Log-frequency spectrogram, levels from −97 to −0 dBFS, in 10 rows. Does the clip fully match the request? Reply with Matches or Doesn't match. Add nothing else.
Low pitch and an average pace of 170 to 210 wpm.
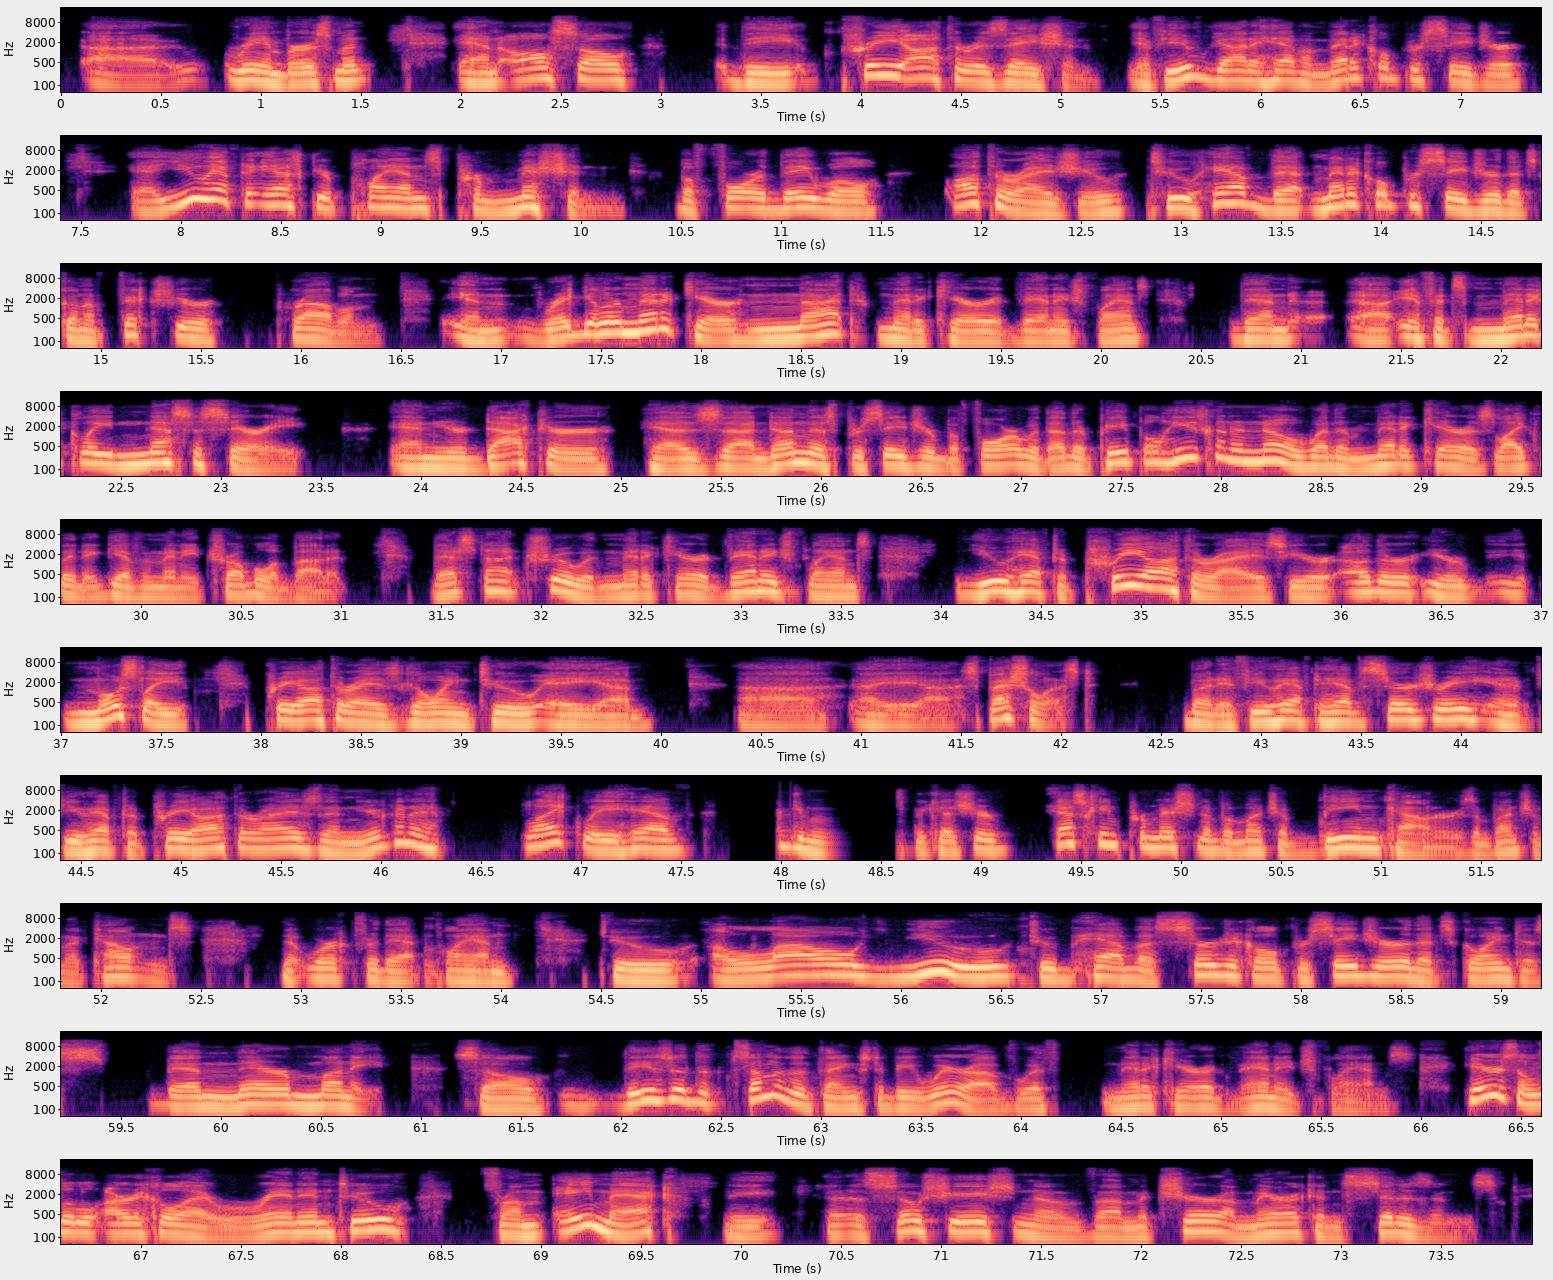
Doesn't match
